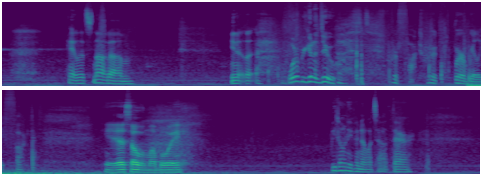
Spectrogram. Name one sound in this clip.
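A young man speaks anxiously and close by.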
